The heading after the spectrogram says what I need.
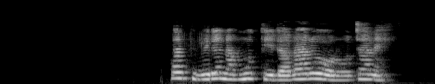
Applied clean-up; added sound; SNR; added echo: neural mask model DeepFilterNet 3.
